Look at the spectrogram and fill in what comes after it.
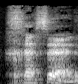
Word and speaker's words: chesed: The Hebrew of it is chesed. It's one of those words that sounds like you've got something in the back of your throat if you're going to say it right.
